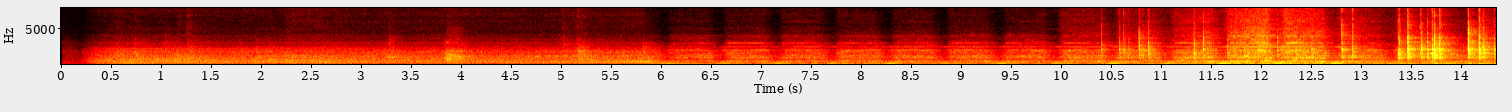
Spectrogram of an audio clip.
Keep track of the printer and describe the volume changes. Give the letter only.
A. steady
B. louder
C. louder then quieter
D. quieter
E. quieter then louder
B.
